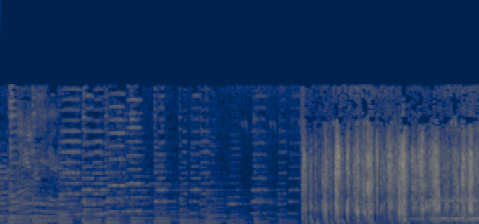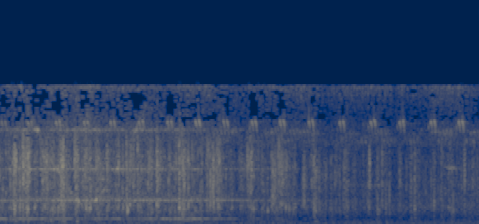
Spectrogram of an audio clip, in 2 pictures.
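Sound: horse galloping hoofbeats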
